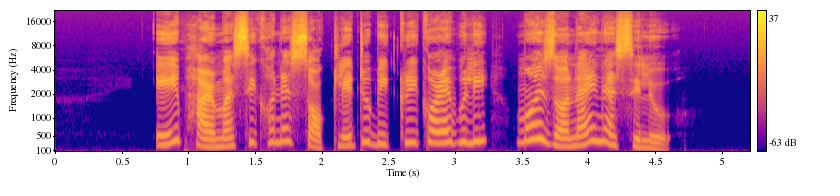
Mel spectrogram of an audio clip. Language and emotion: Assamese, surprised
